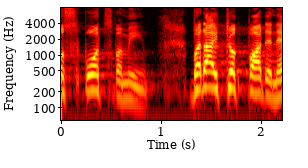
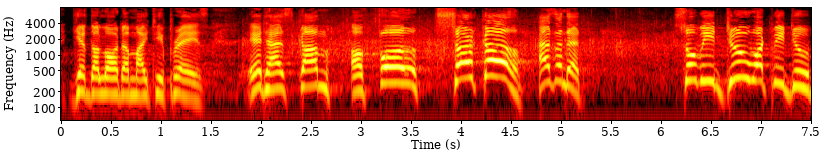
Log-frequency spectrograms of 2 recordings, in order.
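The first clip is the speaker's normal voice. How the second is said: much louder, higher and slow, rousing the crowd; full-force preaching; 4 semitones higher, 6 dB louder than usual. Acted. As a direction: call out to the congregation, stretching every phrase.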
